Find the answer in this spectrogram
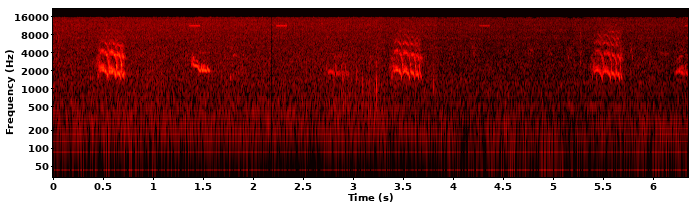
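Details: Juvenile Mountain Bluebirds, early morning at Great Sand Dunes National Park, Colorado, as parents feed them: sparse, fairly faint grating calls every one to two seconds with short chips between.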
